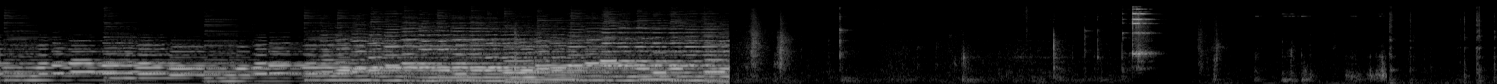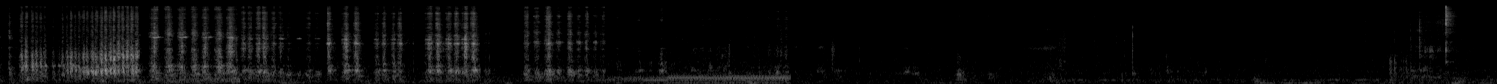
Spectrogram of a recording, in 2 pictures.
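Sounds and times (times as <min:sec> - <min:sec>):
sharp metallic clink: 0:11.2 - 0:11.7
low hum: 0:21.0 - 0:22.9.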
